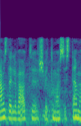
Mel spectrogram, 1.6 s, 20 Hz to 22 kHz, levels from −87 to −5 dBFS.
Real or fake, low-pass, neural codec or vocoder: real; 7.2 kHz; none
